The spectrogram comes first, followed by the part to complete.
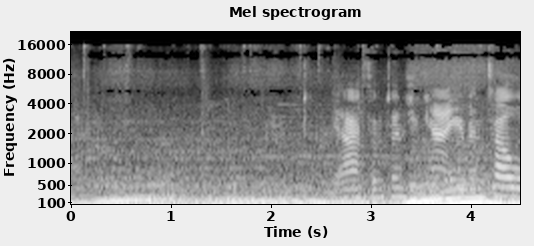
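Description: A car engine idling with a low rumble and revved twice: the pitch rises about half a second in and again, louder, about three seconds in.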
